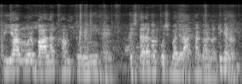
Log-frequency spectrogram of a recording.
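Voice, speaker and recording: A man's voice: fairly high pitch, unhurried, a bit bright. A male teacher, reading a story aloud in a classroom and quizzing his students as he goes. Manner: reads aloud then quizzes students with questions. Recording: distant classroom recording.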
